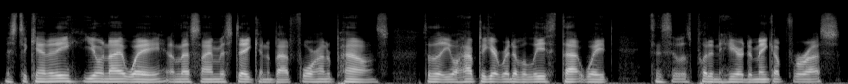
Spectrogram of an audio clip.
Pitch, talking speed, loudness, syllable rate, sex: 120 Hz, 255 wpm, -19 LUFS, 5.9 syllables/s, male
